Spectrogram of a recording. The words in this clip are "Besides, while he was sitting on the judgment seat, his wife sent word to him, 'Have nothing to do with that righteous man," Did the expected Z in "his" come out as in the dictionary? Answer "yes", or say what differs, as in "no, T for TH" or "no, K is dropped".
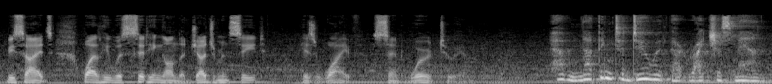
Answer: yes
